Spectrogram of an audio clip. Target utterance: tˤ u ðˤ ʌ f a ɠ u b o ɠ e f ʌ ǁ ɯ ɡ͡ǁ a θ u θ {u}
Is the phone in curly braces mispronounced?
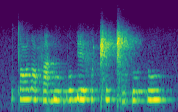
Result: no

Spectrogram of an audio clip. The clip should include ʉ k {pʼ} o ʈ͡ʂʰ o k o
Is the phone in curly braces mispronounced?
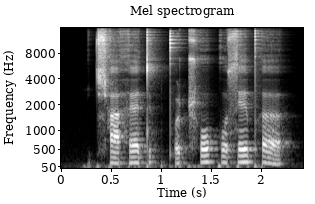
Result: no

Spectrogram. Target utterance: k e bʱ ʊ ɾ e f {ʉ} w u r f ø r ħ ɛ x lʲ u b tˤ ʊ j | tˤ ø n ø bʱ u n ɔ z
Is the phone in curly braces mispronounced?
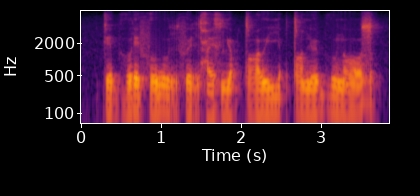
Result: yes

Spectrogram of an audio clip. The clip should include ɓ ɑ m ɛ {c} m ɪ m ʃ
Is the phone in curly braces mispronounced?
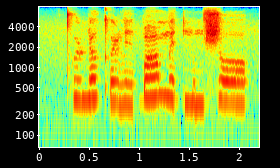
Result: yes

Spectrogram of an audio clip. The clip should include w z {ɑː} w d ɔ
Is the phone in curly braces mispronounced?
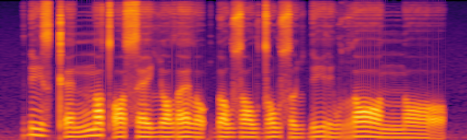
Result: yes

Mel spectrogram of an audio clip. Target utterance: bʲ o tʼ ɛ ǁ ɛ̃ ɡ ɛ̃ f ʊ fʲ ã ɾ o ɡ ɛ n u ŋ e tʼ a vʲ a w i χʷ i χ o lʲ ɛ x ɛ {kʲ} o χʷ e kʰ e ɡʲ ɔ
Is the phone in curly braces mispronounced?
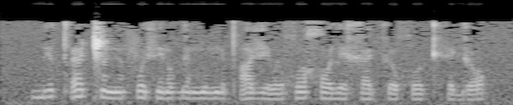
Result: no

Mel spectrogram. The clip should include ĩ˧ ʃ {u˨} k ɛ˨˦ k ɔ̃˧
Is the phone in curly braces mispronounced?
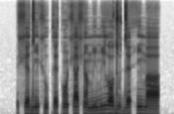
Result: no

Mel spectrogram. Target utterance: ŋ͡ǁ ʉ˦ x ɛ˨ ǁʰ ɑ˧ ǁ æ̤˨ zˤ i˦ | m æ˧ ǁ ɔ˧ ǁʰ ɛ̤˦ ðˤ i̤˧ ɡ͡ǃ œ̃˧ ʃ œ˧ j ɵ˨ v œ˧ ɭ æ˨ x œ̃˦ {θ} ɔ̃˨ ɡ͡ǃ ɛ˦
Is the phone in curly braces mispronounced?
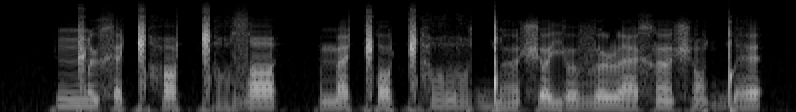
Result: yes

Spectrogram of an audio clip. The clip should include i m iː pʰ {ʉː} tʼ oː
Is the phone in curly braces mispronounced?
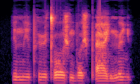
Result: no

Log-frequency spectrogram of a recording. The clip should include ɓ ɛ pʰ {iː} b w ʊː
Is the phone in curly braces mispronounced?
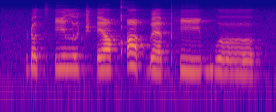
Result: no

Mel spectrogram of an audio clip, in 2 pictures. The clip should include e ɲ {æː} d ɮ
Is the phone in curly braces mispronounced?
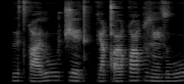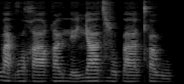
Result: yes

